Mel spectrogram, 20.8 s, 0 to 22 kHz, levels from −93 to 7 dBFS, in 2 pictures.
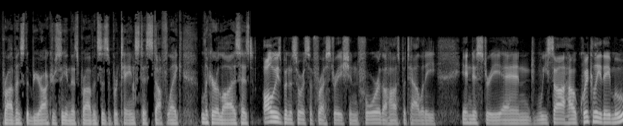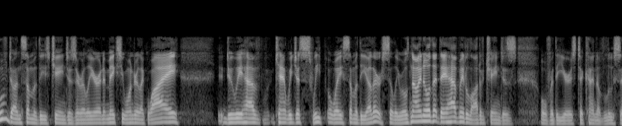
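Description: After "stuff like liquor laws", at 4.15 s, a 20 ms gap, a new faint hiss and duller, quieter sound capped at 6.4 kHz point to an input likely switched to a poorer device, not mere filtering.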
